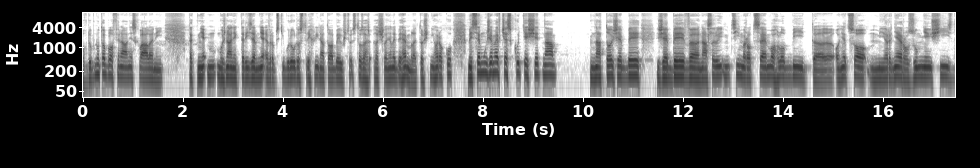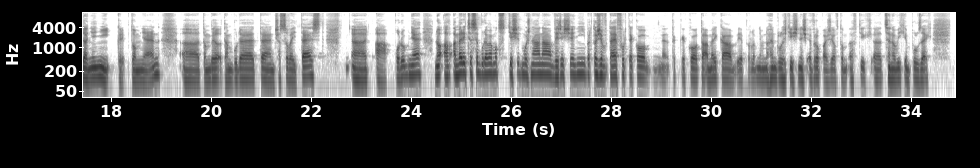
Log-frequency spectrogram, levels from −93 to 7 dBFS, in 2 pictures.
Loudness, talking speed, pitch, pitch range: -24 LUFS, 160 wpm, 125 Hz, 120-140 Hz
